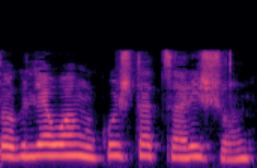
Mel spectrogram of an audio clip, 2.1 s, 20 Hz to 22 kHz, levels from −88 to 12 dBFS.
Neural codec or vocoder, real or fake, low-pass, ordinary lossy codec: codec, 16 kHz, 4.8 kbps, FACodec; fake; 7.2 kHz; AAC, 48 kbps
